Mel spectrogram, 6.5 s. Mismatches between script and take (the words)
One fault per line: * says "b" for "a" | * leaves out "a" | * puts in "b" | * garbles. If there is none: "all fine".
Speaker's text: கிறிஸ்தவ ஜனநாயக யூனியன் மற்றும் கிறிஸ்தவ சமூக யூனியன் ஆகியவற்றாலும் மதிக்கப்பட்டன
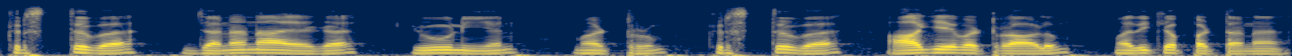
* leaves out "சமூக யூனியன்"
